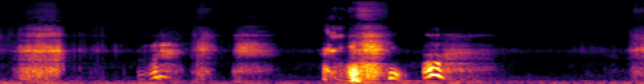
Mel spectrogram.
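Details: Adult with ticklish nose, triggered by hearing another's sneezes and then self-induced, takes sharp voiced in-breaths and lets out a couple of big, forceful sneezes.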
